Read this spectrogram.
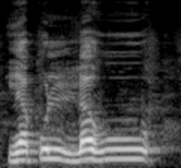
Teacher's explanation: کن نہیں پڑھیں گے، کل پڑھیں گے کیونکہ لام میں ملائیں گے، لام میں تشدید ہے، تشدید کو اس سے پہلے والے سے ملا کر پڑھتے ہیں۔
